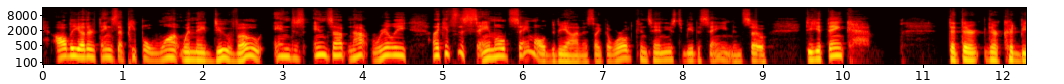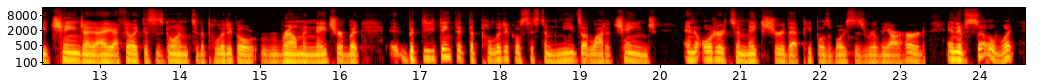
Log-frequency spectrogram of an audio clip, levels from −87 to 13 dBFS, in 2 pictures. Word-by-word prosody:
all 170 Hz, +4 st, +5 dB
the 185 Hz, -2 st, +7 dB
other 170 Hz, 0 st, +5 dB
things 160 Hz, -1 st, -4 dB
that -, -, -5 dB
people 155 Hz, -6 st, -5 dB
want 155 Hz, +6 st, 0 dB
when 130 Hz, -1 st, +2 dB
they 125 Hz, -1 st, +2 dB
do 140 Hz, +7 st, +2 dB
vote 140 Hz, +7 st, +3 dB
ends 170 Hz, -4 st, -4 dB
ends 200 Hz, -1 st, -1 dB
up 195 Hz, -5 st, +1 dB
not 185 Hz, +6 st, -1 dB
really, 190 Hz, +7 st, 0 dB, 0.3 s
like, 195 Hz, +3 st, +1 dB
it's 230 Hz, -, -3 dB
the 245 Hz, -4 st, -3 dB
same 155 Hz, +1 st, 0 dB
old 180 Hz, -2 st, +1 dB
same 170 Hz, -9 st, -4 dB
old, 110 Hz, -3 st, -1 dB
to -, -, -5 dB
be 110 Hz, -1 st, 0 dB
honest, 95 Hz, -1 st, -4 dB
like, 100 Hz, -3 st, -5 dB
the 105 Hz, -, -4 dB
world 145 Hz, +6 st, 0 dB
continues 125 Hz, 0 st, -3 dB
to -, -, -17 dB
be 120 Hz, -, -2 dB
the 115 Hz, -1 st, -11 dB
same. 70 Hz, -4 st, -7 dB
And 100 Hz, 0 st, -9 dB
so, 105 Hz, -1 st, +1 dB, 0.5 s
do 130 Hz, -, +3 dB
you 145 Hz, +2 st, +4 dB
think, 190 Hz, +4 st, +2 dB
uh, -, -, -9 dB, 1.0 s
that 130 Hz, -5 st, +4 dB
there 125 Hz, -3 st, +6 dB
there 130 Hz, -2 st, +2 dB
could 115 Hz, +2 st, 0 dB
be 115 Hz, -1 st, +1 dB
change? 120 Hz, +2 st, +4 dB
I 105 Hz, -1 st, +4 dB
I -, -, +3 dB
I -, -, 0 dB
feel 115 Hz, +4 st, +1 dB
like 110 Hz, -, +2 dB
this 115 Hz, -1 st, -4 dB
is 105 Hz, -, -5 dB
going 110 Hz, 0 st, +1 dB
to -, -, -5 dB
the 105 Hz, -, -2 dB
political 115 Hz, 0 st, +1 dB, 0.2 s
r 105 Hz, -, -9 dB
realm 105 Hz, +1 st, +3 dB
in 100 Hz, -1 st, 0 dB
nature, 110 Hz, +2 st, +1 dB
but 100 Hz, 0 st, +1 dB, 0.4 s
y 105 Hz, -, -6 dB
but 140 Hz, +2 st, -1 dB
do 145 Hz, -, -3 dB
you 145 Hz, -, -2 dB
think 170 Hz, +1 st, +1 dB
that 150 Hz, -6 st, -3 dB
the -, -, +2 dB
political 130 Hz, 0 st, -2 dB
system 110 Hz, -1 st, -5 dB
needs 115 Hz, +3 st, -2 dB
a 115 Hz, -, +4 dB
lotta 105 Hz, -1 st, -1 dB
change 100 Hz, -4 st, -1 dB, 0.3 s
in 125 Hz, +1 st, +2 dB
order 135 Hz, -1 st, +2 dB
to 120 Hz, +2 st, -2 dB
make 110 Hz, 0 st, 0 dB
sure 115 Hz, -2 st, 0 dB
that 100 Hz, -3 st, -1 dB
people's 105 Hz, -5 st, -6 dB
voices 100 Hz, 0 st, -4 dB
really 100 Hz, 0 st, -4 dB
are 95 Hz, -1 st, -1 dB
heard? 110 Hz, 0 st, -1 dB, 0.3 s
And 135 Hz, -2 st, +4 dB
if 125 Hz, -3 st, +4 dB
so, 175 Hz, +10 st, +1 dB
what 140 Hz, +5 st, +1 dB
120 Hz, 220 wpm, -24 LUFS, 105-145 Hz, 1.0 s, the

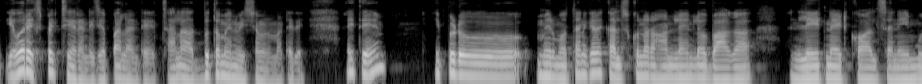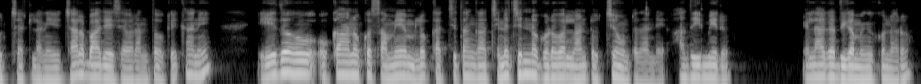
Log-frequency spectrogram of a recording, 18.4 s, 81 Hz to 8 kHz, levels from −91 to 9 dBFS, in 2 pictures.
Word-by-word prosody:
ఎవరు 165 Hz, +3 st, +7 dB
ఎక్స్‌పెక్ట్ 150 Hz, +1 st, -3 dB
చేయరండి 95 Hz, -6 st, -2 dB
జెప్పాలంటే. 95 Hz, -4 st, -4 dB, 0.2 s
చాలా 100 Hz, +2 st, -2 dB
అద్భుతమైన 115 Hz, +3 st, 0 dB
విషయం 95 Hz, 0 st, -6 dB
అనమాట 90 Hz, -1 st, -10 dB
ఇది. 90 Hz, -, -9 dB, 0.5 s
అయితే 145 Hz, -3 st, +2 dB, 0.7 s
ఇప్పుడు 140 Hz, -2 st, +4 dB, 0.8 s
మీరు 125 Hz, -1 st, +3 dB
మొత్తానికి 130 Hz, +5 st, 0 dB, 0.2 s
కలుసుకున్నారు 115 Hz, +1 st, 0 dB
ఆన్‍లైన్‍లో 110 Hz, 0 st, +1 dB
బాగా 100 Hz, +1 st, 0 dB, 0.6 s
లేట్ 110 Hz, +1 st, +2 dB
నైట్ 105 Hz, 0 st, 0 dB
కాల్స్ 100 Hz, -1 st, -1 dB
అని, 100 Hz, 0 st, 0 dB
ముచ్చట్లని 100 Hz, 0 st, -3 dB, 0.2 s
చాలా 125 Hz, +3 st, +2 dB
బాగా 115 Hz, -1 st, +3 dB
జేసేవారు 100 Hz, -2 st, -1 dB
అంతా 95 Hz, +4 st, -4 dB
ఓకే. 110 Hz, +5 st, -6 dB
కానీ 135 Hz, +3 st, 0 dB, 0.6 s
ఏదో 150 Hz, +4 st, +6 dB, 0.4 s
ఒకానొక 135 Hz, +2 st, +1 dB
సమయంలో 120 Hz, 0 st, +2 dB
ఖచ్చితంగా 115 Hz, +2 st, -2 dB
చిన్న, 115 Hz, +3 st, +2 dB
చిన్న 140 Hz, 0 st, +4 dB
గొడవలు 115 Hz, 0 st, +3 dB
లాంటివి 110 Hz, 0 st, -1 dB
వచ్చే 120 Hz, -, -2 dB
ఉంటదండి. 90 Hz, -1 st, -7 dB, 0.2 s
అది 115 Hz, +1 st, +1 dB
మీరు 110 Hz, -2 st, +1 dB, 0.8 s
ఎలాగా 120 Hz, +1 st, +2 dB
దిగమింగుకున్నారు? 105 Hz, -1 st, +2 dB
110 Hz, 135 wpm, -23 LUFS, 100-120 Hz, 0.8 s, ఎవరు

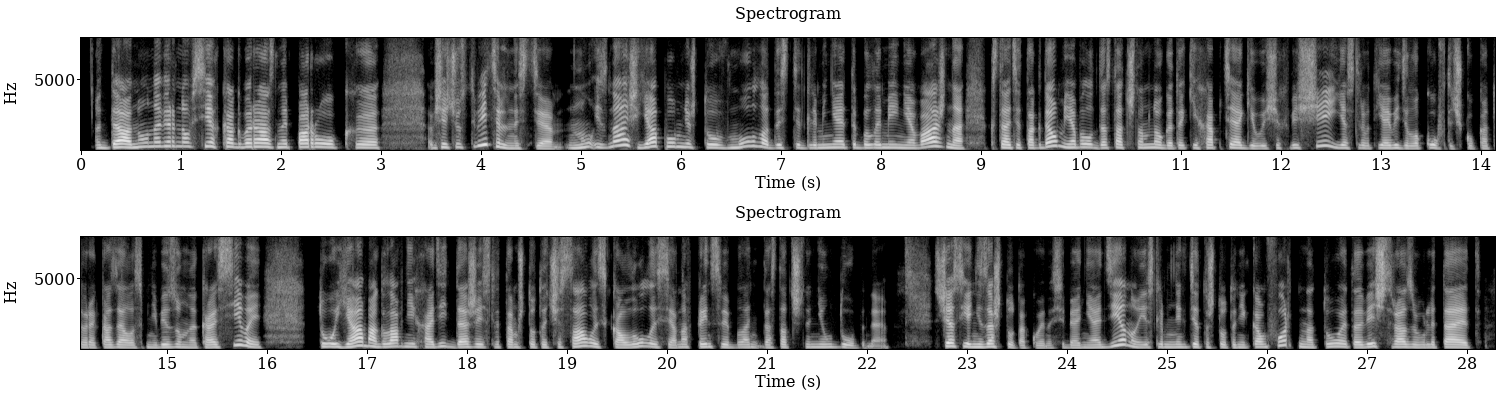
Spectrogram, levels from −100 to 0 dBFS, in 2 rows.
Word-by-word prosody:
да, 220 Hz, +4 st, +7 dB
ну, 250 Hz, +5 st, -1 dB
наверно 300 Hz, 0 st, 0 dB
у -, -, -5 dB
всех 290 Hz, 0 st, 0 dB
как 265 Hz, -4 st, +2 dB
бы 260 Hz, +2 st, +4 dB
разный 255 Hz, -3 st, +5 dB
порог 245 Hz, -2 st, +3 dB, 0.8 s
вообще 205 Hz, +4 st, -1 dB
чувствительности. 215 Hz, -, 0 dB
Ну, 200 Hz, +7 st, -2 dB
и 230 Hz, -, -4 dB
знаешь, 335 Hz, -, +3 dB
я 240 Hz, +9 st, +5 dB
помню, 275 Hz, -4 st, -2 dB
что 215 Hz, -1 st, -1 dB
в 185 Hz, -2 st, -9 dB
молодости 215 Hz, -, -1 dB
для 190 Hz, 0 st, -5 dB
меня 210 Hz, +3 st, 0 dB
это 215 Hz, 0 st, -3 dB
было 205 Hz, +1 st, -1 dB
менее 205 Hz, -3 st, -2 dB
важно. 225 Hz, -, +5 dB, 0.2 s
Кстати, 205 Hz, -2 st, +1 dB
тогда 200 Hz, -, +3 dB
у -, -, +2 dB
меня 225 Hz, -6 st, +1 dB
было 230 Hz, 0 st, 0 dB
достаточно 200 Hz, +2 st, -2 dB
много 205 Hz, -4 st, -1 dB
таких 185 Hz, +1 st, -6 dB
обтягивающих 185 Hz, -3 st, -2 dB
вещей. 295 Hz, -, -2 dB
Если 190 Hz, -3 st, -5 dB
вот 170 Hz, -, -10 dB
я 185 Hz, -2 st, 0 dB
видела 175 Hz, -3 st, -3 dB
кофточку, 165 Hz, -3 st, -5 dB
которая 165 Hz, 0 st, -6 dB
казалась 165 Hz, -3 st, -2 dB
мне 165 Hz, -2 st, -8 dB
безумно 175 Hz, -1 st, -3 dB
красивой, 180 Hz, -, 0 dB, 0.6 s
то 210 Hz, -1 st, +2 dB
я 200 Hz, +8 st, +6 dB
могла 220 Hz, -3 st, +4 dB
в 215 Hz, -, -14 dB
ней 205 Hz, -1 st, -4 dB
ходить 190 Hz, +2 st, -2 dB
даже 185 Hz, +1 st, +2 dB
если 180 Hz, 0 st, -5 dB
там 175 Hz, 0 st, -3 dB
что-то 175 Hz, +1 st, -5 dB
чесалось, 210 Hz, +5 st, +2 dB
кололось 185 Hz, +3 st, -1 dB
и -, -, -1 dB
она 180 Hz, +3 st, -3 dB
в -, -, -25 dB
принципе 190 Hz, -1 st, -1 dB
была 175 Hz, +2 st, -5 dB
н 175 Hz, -, -10 dB
достаточно 175 Hz, 0 st, -5 dB
неудобная. 180 Hz, -5 st, -6 dB, 0.5 s
Сейчас 230 Hz, -2 st, +3 dB
я 200 Hz, -3 st, +3 dB
ни 185 Hz, 0 st, 0 dB
за 210 Hz, +3 st, +4 dB
что 190 Hz, -3 st, -4 dB
такое 145 Hz, -1 st, -8 dB
на 140 Hz, -, -13 dB
себя 155 Hz, +3 st, -6 dB
не 160 Hz, +1 st, -8 dB
одену. 225 Hz, -, +1 dB
Если 175 Hz, +1 st, -5 dB
мне 175 Hz, 0 st, -4 dB
где-то, 175 Hz, 0 st, -3 dB
что-то 170 Hz, +1 st, -5 dB
некомфортно, 185 Hz, -, -2 dB
то 210 Hz, +2 st, -1 dB
эта 180 Hz, -4 st, 0 dB
вещь 200 Hz, +3 st, +2 dB
сразу 185 Hz, -2 st, 0 dB
улетает, 170 Hz, -1 st, +2 dB
195 Hz, 180 wpm, -22 LUFS, 175-225 Hz, 0.8 s, да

